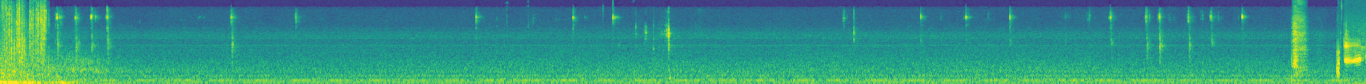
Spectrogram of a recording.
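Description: Footsteps tap softly on hard ground.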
